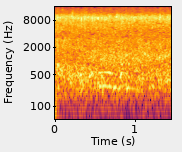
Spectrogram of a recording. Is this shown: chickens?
no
